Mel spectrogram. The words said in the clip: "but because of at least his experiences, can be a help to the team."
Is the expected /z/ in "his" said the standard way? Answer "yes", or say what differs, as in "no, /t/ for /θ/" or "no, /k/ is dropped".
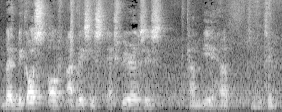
no, /s/ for /z/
